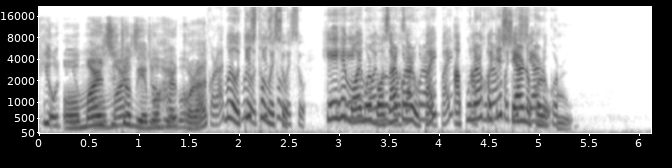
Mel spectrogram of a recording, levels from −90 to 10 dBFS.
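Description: From the first moment, every syllable is shadowed by a fainter, dry repeat about a third of a second behind and around 10 dB quieter. It has no reverb tail, so it is a doubled audio track, likely the same speech mixed in twice, once through a slower path.

Throughout, the speech also sounds rough and grainy, with a hiss filling the gaps between harmonics and a thin, synthetic-sounding top band. This points to low-delay AAC compression. The damage is plainly audible and likely comes from AAC-ELD at a low rate, around 32 kbps.

From 1.67 s to 5.18 s, the speech suddenly turns high and hurried, raised close to ten semitones and running 1.64 times too fast, before returning to normal pitch and pace. This section at the wrong speed likely comes from being played against the wrong clock.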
